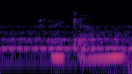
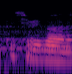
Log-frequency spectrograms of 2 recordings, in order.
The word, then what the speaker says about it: Bijirimana: Birigama. Bijirimana, sorry, not Birigama. I always pronounce his name wrong.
